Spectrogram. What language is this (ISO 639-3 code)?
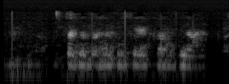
urd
